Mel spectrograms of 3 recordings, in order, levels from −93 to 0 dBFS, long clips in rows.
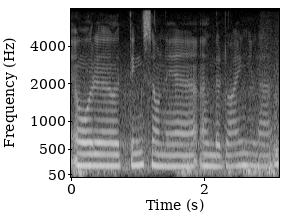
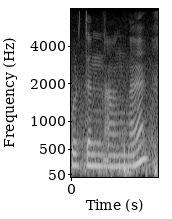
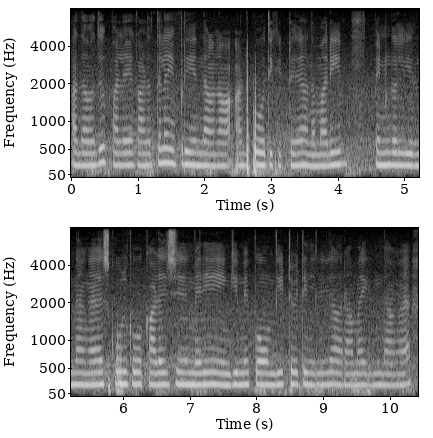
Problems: none marked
